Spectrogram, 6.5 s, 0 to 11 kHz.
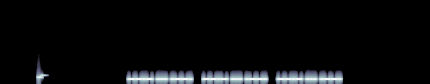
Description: Morse code, heard as a keyed tone, about 44 wpm, 700 Hz. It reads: QSP QSP QSP
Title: Q-Codes Repeated 3x 45wpm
